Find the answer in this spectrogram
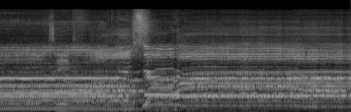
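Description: Mixed-voice a cappella chorus of men and women singing held chords in close harmony, moving to a new chord about halfway through.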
